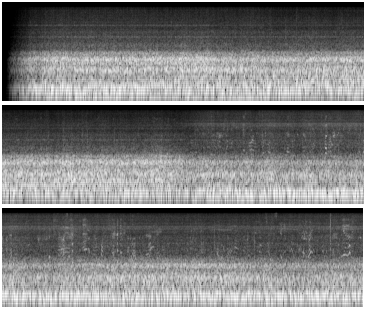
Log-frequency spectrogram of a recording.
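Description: Steady roar of jet engines and rushing air inside an airliner cabin, heard at a window seat. It fades in over the first second, and faint ticks and rattles sit on top in the second half.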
